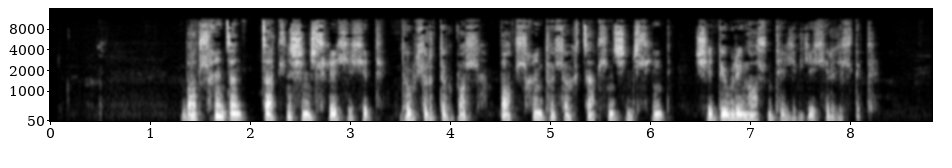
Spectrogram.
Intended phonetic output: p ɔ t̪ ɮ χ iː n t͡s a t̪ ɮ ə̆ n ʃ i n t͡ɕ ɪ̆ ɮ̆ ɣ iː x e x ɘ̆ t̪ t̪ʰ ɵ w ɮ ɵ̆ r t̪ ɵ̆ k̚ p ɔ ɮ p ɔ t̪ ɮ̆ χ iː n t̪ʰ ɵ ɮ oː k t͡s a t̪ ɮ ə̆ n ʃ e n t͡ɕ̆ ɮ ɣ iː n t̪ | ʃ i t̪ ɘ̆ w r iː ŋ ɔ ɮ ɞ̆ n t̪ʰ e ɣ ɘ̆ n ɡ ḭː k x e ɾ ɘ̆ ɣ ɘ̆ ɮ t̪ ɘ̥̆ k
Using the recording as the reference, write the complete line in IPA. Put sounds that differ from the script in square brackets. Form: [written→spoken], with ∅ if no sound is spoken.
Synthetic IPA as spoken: p ɔ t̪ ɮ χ iː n t͡s a t̪ ɮ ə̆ n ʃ i n t͡ɕ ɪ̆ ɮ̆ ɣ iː x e x ɘ̆ t̪ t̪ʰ ɵ w ɮ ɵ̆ r t̪ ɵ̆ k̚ p ɔ ɮ p ɔ t̪ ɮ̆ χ iː n t̪ʰ ɵ ɮ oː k t͡s a t̪ ɮ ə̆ n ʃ [e→i] n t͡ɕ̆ ɮ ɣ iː n t̪ | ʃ i t̪ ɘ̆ w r iː ŋ ɔ ɮ ɞ̆ n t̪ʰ e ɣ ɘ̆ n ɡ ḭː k x e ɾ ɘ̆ ɣ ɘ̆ ɮ t̪ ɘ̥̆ k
